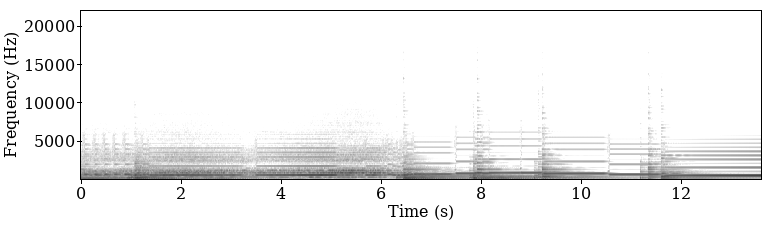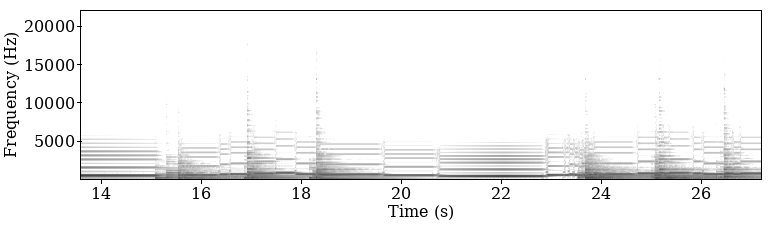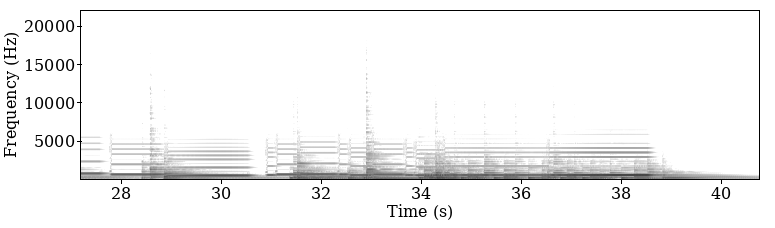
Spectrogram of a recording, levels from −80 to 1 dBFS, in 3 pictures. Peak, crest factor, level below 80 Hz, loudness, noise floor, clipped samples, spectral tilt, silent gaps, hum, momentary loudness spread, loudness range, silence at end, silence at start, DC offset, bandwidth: -16 dBFS; 14 dB; -62 dBFS; -31 LUFS; -55 dBFS; under 0.1%; -7.5 dB/octave; none; none; 11 LU; 7 LU; 0.2 s; 0 s; under 0.1%; 9.4 kHz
